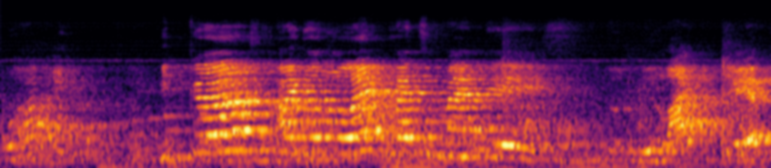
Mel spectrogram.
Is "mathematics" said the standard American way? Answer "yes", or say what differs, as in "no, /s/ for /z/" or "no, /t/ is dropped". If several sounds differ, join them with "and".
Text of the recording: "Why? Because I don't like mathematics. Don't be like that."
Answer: no, /s/ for /θ/ and /k/ is dropped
